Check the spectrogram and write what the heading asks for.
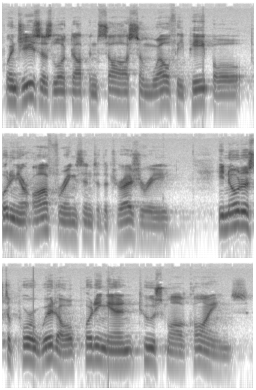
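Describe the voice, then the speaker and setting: A man's voice: medium pitch, a little slow. A man, a parish priest, reads the Gospel and preaches in a plain-spoken way, asking the congregation questions, with a long cathedral echo around his voice. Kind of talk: Gospel reading and conversational homily. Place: large church. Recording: long echo of a large church.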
